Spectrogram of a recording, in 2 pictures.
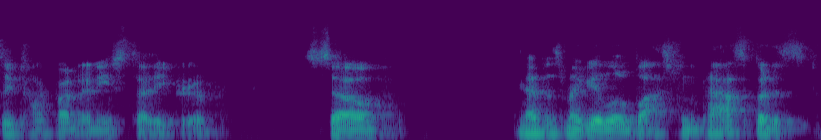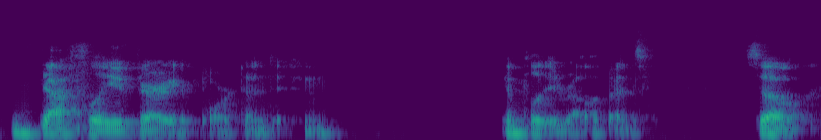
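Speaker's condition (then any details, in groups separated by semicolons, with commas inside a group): No condition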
